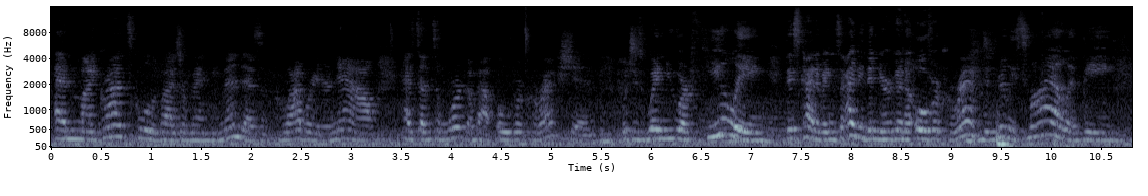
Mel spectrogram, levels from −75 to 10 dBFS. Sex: female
